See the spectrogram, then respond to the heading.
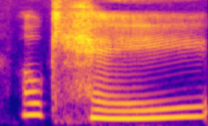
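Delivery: mock exasperated tone. Imitating how the other speaker answers feelings: imitating an exasperated okay. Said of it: "it just sounds like you're so exasperated with me".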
